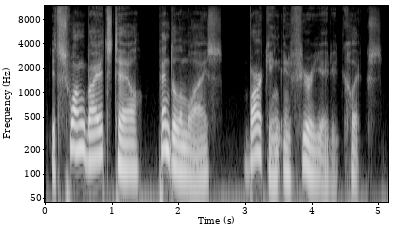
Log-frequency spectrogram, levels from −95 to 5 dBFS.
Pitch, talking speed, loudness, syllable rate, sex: 120 Hz, 115 wpm, -18 LUFS, 4.2 syllables/s, male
